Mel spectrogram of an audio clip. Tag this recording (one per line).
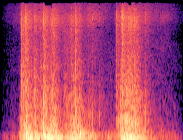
study
recording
